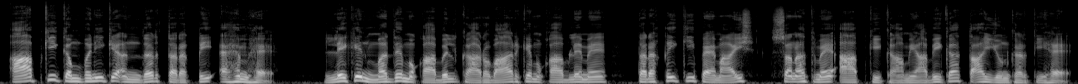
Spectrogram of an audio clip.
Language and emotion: Urdu, neutral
